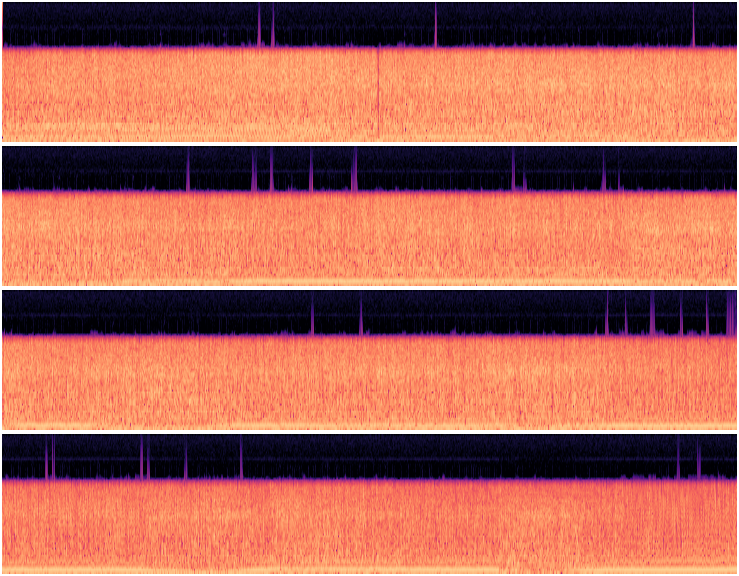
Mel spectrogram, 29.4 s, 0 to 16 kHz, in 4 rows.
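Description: Datsun 280ZX Turbo's turbocharged straight-six heard from inside the car while driving, over constant road and wind noise. The engine note climbs and then drops in pitch about three seconds in, holds steady, then dips sharply and comes back up in the last third.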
